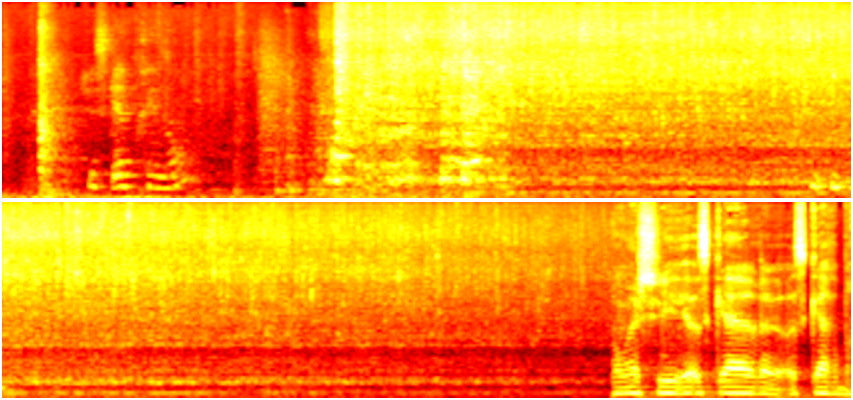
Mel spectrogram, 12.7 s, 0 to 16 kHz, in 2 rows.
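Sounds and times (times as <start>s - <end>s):
speech: 0.6s - 4.1s, 11.0s - 12.7s
toilet flushing: 2.3s - 11.8s.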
